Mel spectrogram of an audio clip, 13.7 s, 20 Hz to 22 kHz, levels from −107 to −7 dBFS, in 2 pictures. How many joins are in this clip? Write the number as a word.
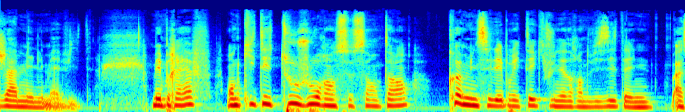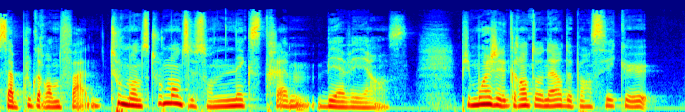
four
